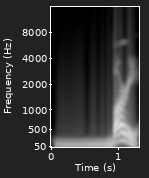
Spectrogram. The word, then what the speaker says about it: Bari: vari Italian pronunciation vari listen Maurice there V ash are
